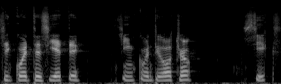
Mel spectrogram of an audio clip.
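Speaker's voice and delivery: very high-pitched puppet voice, speaking Spanish. Counting in Spanish on request: Spanish Kermit voice. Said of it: "Spanish Kermit".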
